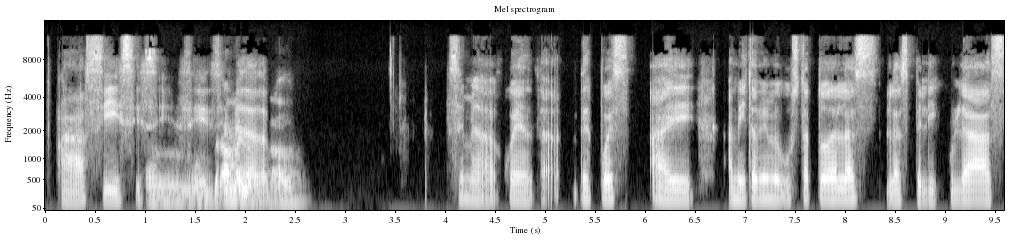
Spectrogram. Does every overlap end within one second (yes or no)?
no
